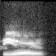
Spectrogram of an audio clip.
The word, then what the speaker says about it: Peoria: Yeah, Peoria.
